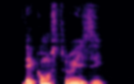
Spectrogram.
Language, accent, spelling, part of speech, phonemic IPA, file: French, Canada, déconstruisit, verb, /de.kɔ̃s.tʁɥi.zi/, LL-Q150 (fra)-déconstruisit.wav
- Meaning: third-person singular past historic of déconstruire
